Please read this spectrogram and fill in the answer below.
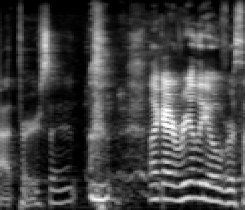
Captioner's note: Keira chuckling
